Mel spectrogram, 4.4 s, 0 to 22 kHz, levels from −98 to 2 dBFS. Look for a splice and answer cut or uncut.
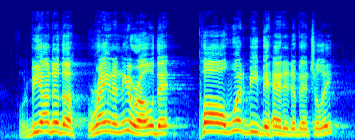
uncut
